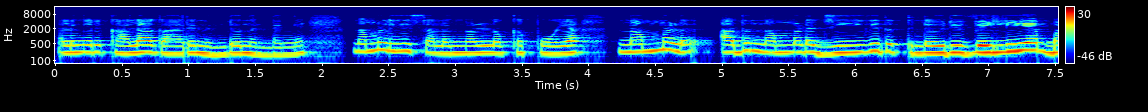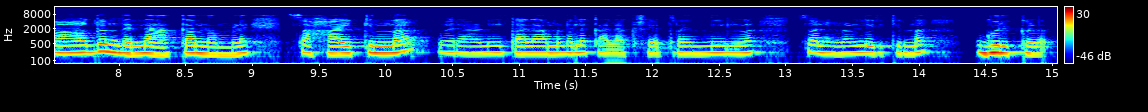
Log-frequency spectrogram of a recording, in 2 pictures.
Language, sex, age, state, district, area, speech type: Malayalam, female, 18-30, Kerala, Thrissur, urban, spontaneous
